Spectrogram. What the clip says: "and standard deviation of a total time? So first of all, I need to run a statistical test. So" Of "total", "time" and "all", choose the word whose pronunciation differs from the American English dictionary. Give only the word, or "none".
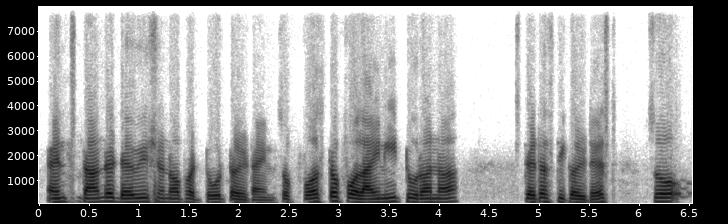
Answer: none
